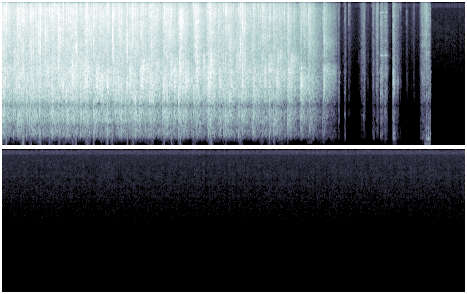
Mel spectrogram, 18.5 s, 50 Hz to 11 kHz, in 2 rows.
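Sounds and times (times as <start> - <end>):
crowd applauding: 0.0 - 6.8
scattered stray claps: 0.0 - 6.8.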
